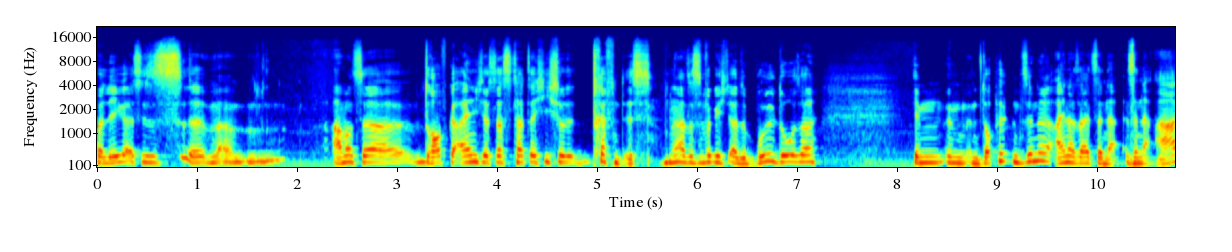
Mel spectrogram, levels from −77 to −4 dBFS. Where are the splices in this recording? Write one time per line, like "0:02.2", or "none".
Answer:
none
